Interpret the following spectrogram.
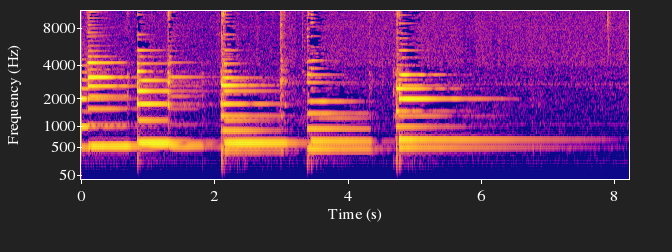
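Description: Electric guitar played slowly, note by note. A couple of single notes on the B string are followed by three two-note double stops on the B and G strings, each one fret higher than the last. The final double stop rings out and fades away.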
